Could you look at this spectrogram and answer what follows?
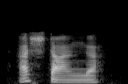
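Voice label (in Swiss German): "stanga", Bas Rhin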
